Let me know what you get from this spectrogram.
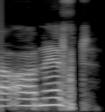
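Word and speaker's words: honest: इसी तरह ऑनेस्ट, H जो है वो हम लिखते हैं, पढ़ते इसमें नहीं है।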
